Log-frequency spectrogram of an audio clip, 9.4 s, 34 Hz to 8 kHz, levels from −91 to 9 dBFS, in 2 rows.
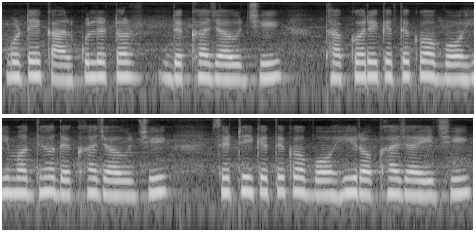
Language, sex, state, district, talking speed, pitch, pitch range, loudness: Odia, female, Odisha, Nuapada, 95 wpm, 205 Hz, 195-215 Hz, -14 LUFS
